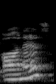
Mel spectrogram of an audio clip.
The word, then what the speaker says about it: honest: Article N is also used where H is silent. For example, an honest man. We don't use the word sound H, honest. We say honest, not honest.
